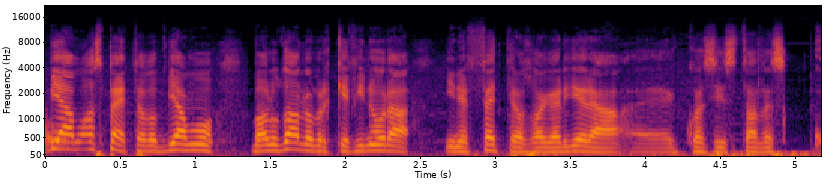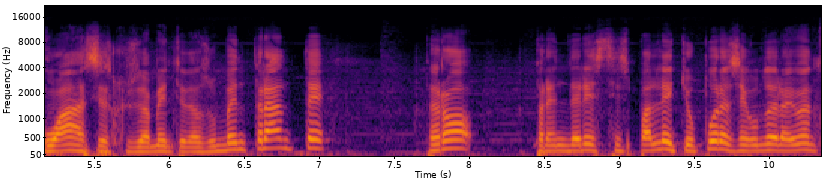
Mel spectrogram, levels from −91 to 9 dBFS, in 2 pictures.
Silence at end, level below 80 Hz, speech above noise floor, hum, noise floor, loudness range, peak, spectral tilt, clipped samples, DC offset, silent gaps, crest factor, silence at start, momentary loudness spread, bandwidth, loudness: 0 s; -36 dBFS; 31 dB; none; -51 dBFS; 2 LU; -4 dBFS; -5 dB/octave; under 0.1%; under 0.1%; none; 16 dB; 0 s; 6 LU; 13 kHz; -21 LUFS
